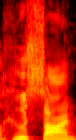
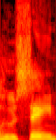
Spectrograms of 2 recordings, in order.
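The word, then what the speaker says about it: Husain: So, here is Mark Carney himself on the show produced by Bloomberg called the Michelle Husan Show, the Michelle Hussein show. Sorry, I mis I mispronounced it uh intentionally.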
